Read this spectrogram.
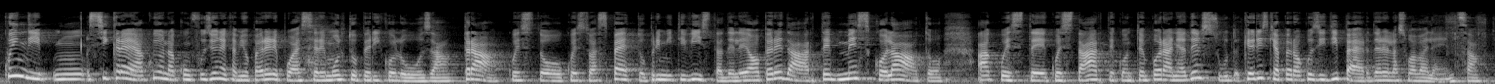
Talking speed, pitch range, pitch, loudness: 155 wpm, 180-235 Hz, 205 Hz, -15 LUFS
